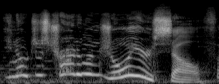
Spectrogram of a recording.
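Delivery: high, airy mock reassurance; mock lady's voice. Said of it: "one of the ladies even says".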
